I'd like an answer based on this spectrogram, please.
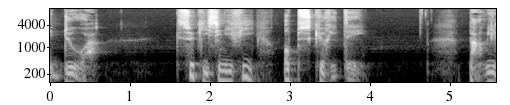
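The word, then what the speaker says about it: Dubhadh: Enfin, son nom irlandais est prononcé Dua, ce qui signifie obscurité.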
